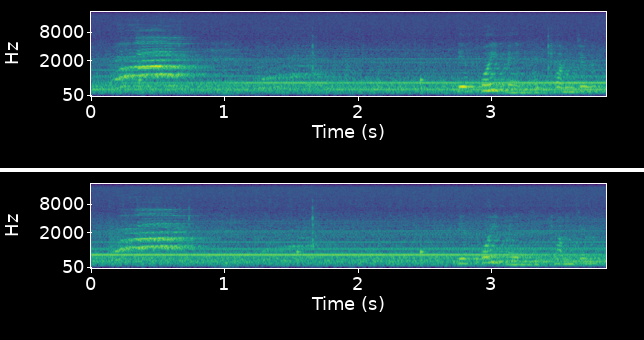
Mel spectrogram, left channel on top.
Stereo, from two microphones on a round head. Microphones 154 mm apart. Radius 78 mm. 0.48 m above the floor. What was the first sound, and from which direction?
A cat meowing, 75° left (ahead or behind).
